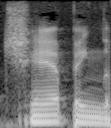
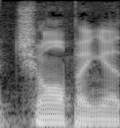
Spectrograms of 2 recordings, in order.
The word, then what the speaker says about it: champing: They call it champing the bit. And you can understand over the years people have heard that and said it wrong. And it's obviously acceptable now to say chomping at the bit.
